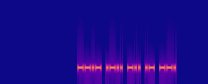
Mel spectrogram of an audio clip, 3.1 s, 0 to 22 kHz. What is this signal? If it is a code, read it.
Morse code, heard as a keyed tone, about 44 wpm, 690 Hz. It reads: QLDAG
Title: Code Groups - 5 Letters - 45wpm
